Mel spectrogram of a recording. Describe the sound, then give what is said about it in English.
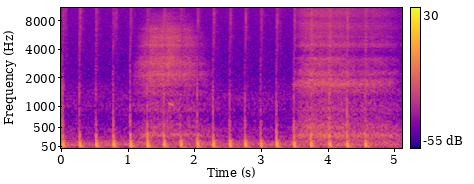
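Fingertips tap steadily on the middle of the chest, on the sternum near the heart, making soft muffled thumps about four per second, while a breathy hiss swells in the background during two stretches. “And now let's tap just a little bit um, on our chest, maybe in the middle, kind of near the heart, kind of on the sternum.”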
